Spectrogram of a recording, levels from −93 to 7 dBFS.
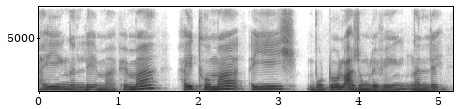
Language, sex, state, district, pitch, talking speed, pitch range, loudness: Wancho, female, Arunachal Pradesh, Longding, 215 Hz, 175 wpm, 195-230 Hz, -20 LUFS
